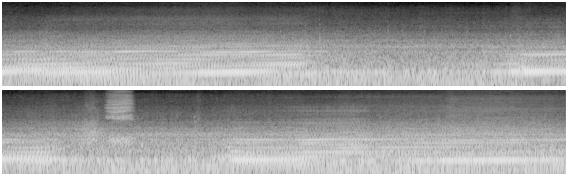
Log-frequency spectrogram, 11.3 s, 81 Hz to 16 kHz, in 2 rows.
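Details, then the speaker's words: 2011 BMW E92 M3 with rebuilt S65 V8, upgraded cams, during first drive running in the engine: smooth V8 note rising and falling evenly through the gears over road noise, no knocks or ticks; engine healthy. "far, thoroughly enjoyable drive. The engine is working lovely."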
